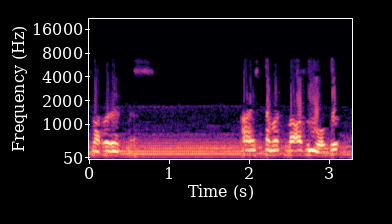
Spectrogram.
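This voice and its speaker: A man's voice: medium pitch, steady tone, a little slow, gravelly. A man vlogging casually from his motorcycle, chatting and muttering to himself as he rides through town. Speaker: motovlogger. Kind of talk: casual riding commentary. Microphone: AirPods earbuds under helmet. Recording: muffled earbud mic with loud road noise. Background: engine and traffic noise.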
